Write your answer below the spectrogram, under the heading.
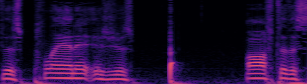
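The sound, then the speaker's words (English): A single sharp plop sound effect, standing for a planet being born, pops up in a short gap between stretches of talk and rings briefly before fading. “It's beautiful. That's the sound of a planet being born.”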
